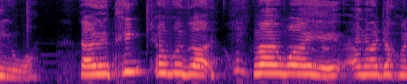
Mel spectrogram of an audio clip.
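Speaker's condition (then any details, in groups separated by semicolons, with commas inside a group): Cerebral palsy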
